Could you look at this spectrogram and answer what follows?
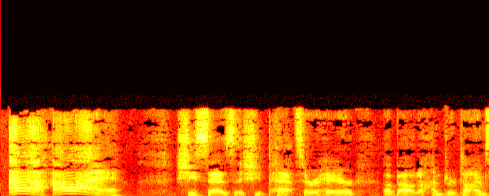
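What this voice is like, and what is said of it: Annoying California girl accent. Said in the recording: “I can only do the annoying California girl accent that I use for everyone.”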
